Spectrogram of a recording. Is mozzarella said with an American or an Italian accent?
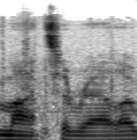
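American. It is said with a plain American accent. It is the ordinary everyday way to say it. The speaker calls it right. "Just call it mozzarella"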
